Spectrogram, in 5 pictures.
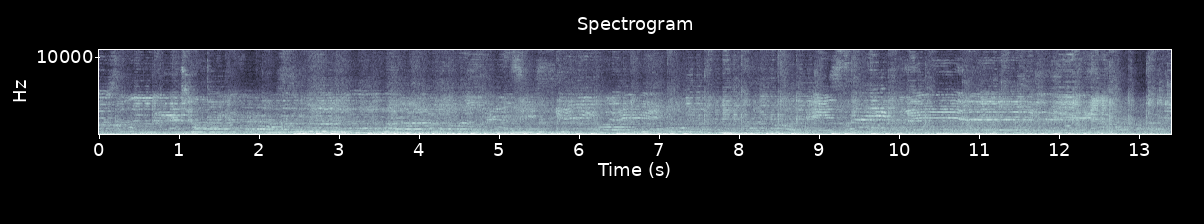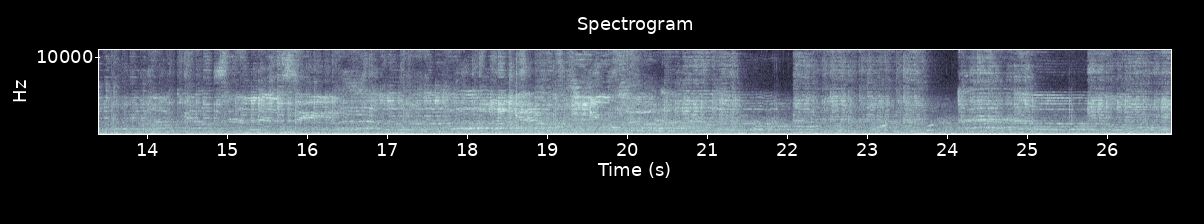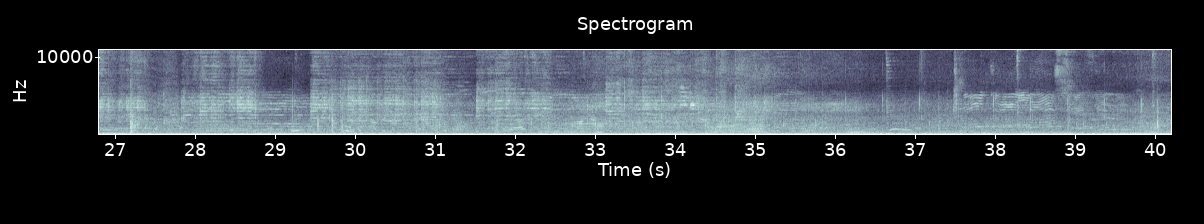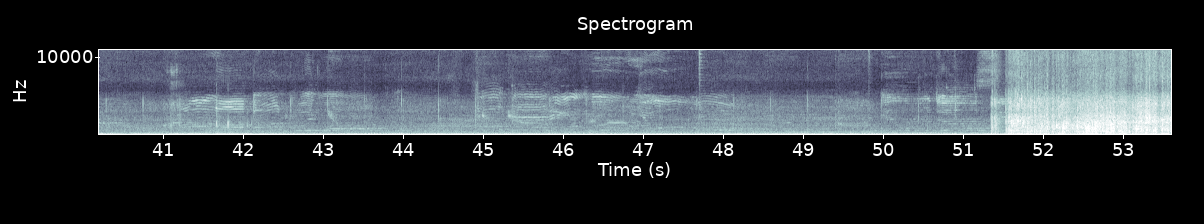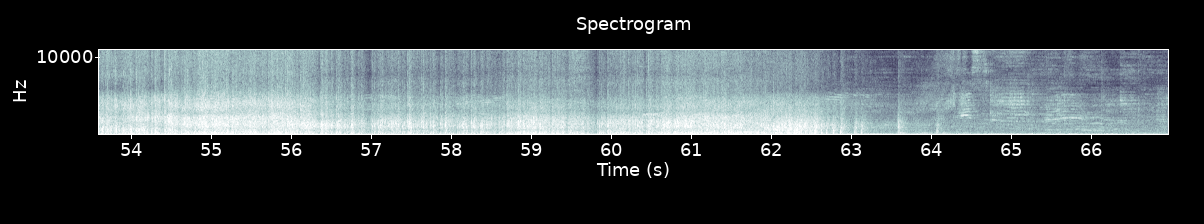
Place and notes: Zhongshan N. Rd., Tamsui Dist. - Traditional temple festivals
Traditional temple festivals, Firecrackers
New Taipei City, Taiwan, 21 June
